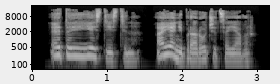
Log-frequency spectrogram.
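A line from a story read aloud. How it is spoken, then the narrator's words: Plain. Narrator (Russian): ответила Яромира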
